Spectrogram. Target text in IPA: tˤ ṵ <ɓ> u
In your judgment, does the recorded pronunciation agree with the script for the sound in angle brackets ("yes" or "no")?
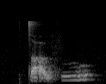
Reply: no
